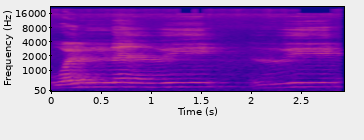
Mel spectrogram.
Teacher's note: Huruf dzal hujung lidah sentuh hujung gigi atas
